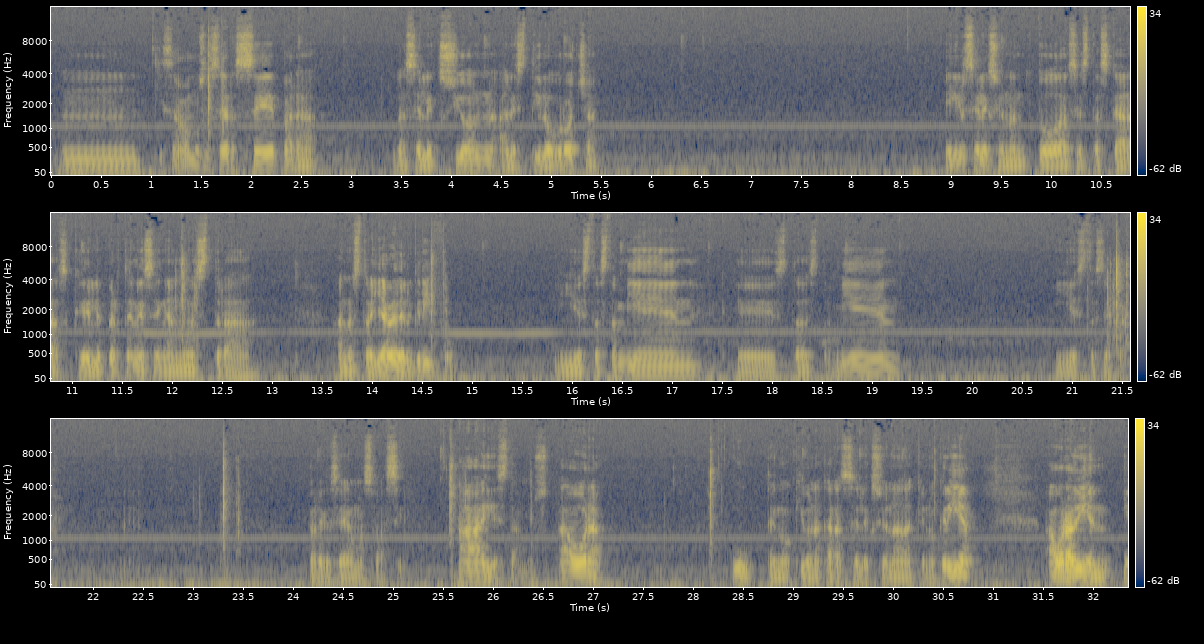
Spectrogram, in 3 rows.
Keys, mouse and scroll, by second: 2.9 c, 3.2 click, 4.3-5.9 drag, 6.0 click, 6.7-7.8 drag, 7.9-11.1 drag, 12.3 click, 12.9 click, 13.5 Escape, 13.7-15.2 middle drag, 16.0 c, 16.5-18.1 drag, 18.7-20.3 drag, 20.7-22.7 drag, 22.8 Escape, 23.0-24.7 drag, 24.7 c, 25.6-27.1 drag, 26.9 Escape, 27.2 scroll down 1, 27.5 click, 27.6-30.4 middle drag, 30.4-31.8 shift+drag, 32.0-32.3 shift+middle drag.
